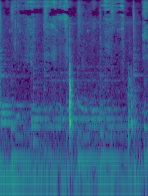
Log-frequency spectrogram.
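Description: Background music with a steady bass line, and a sharp click about a second in with a fainter one near the end: a metal spoon tapping and scraping as it takes gel from a cut aloe vera leaf.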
